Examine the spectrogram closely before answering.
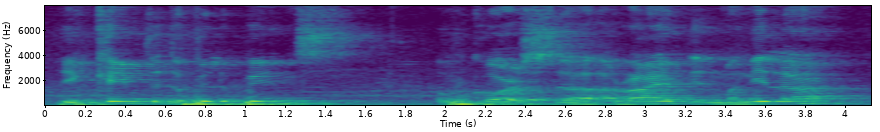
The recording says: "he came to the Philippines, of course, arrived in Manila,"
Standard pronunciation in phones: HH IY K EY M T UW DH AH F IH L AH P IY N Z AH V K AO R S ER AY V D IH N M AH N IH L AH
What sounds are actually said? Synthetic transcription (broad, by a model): HH IY K EY M T UW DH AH F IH L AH P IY N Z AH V K AO R S ER AY V D IH N M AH N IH L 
